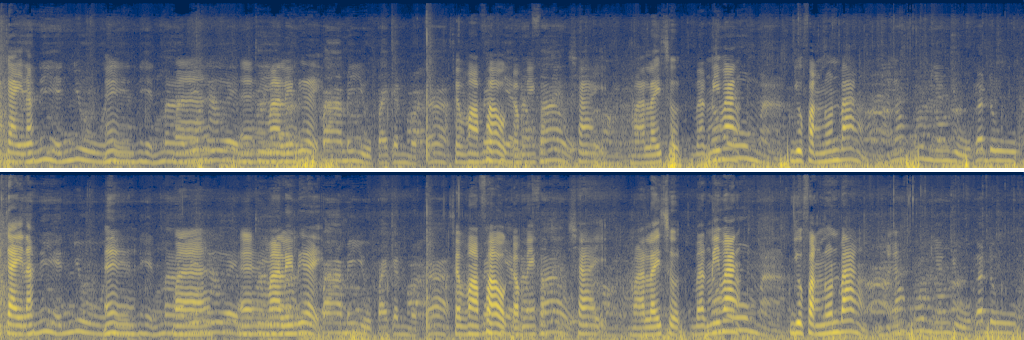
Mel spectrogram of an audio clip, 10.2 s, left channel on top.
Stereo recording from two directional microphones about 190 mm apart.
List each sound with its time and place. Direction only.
0.1 s speech: 35° right (ahead or behind)
1.7 s speech: 50° right (ahead or behind)
4.5 s speech: 40° right (ahead or behind)
6.4 s speech: 35° right (ahead or behind)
